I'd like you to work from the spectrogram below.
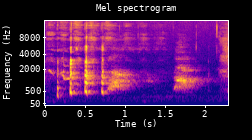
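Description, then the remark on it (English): A dog barks in a quick burst of four sharp yips, followed by a longer whiny bark, moderately loud with no talking. “I am going to go stop my dog from barking now.”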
